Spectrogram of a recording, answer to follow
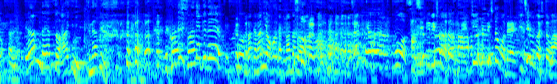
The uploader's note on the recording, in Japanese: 月末にイエサブ秋葉原RPG館で開催されたアナログゲーム体験会の終わりしなに収録しています。体験会が好評だったため、若干ガヤが入っておりますがご了承ください。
